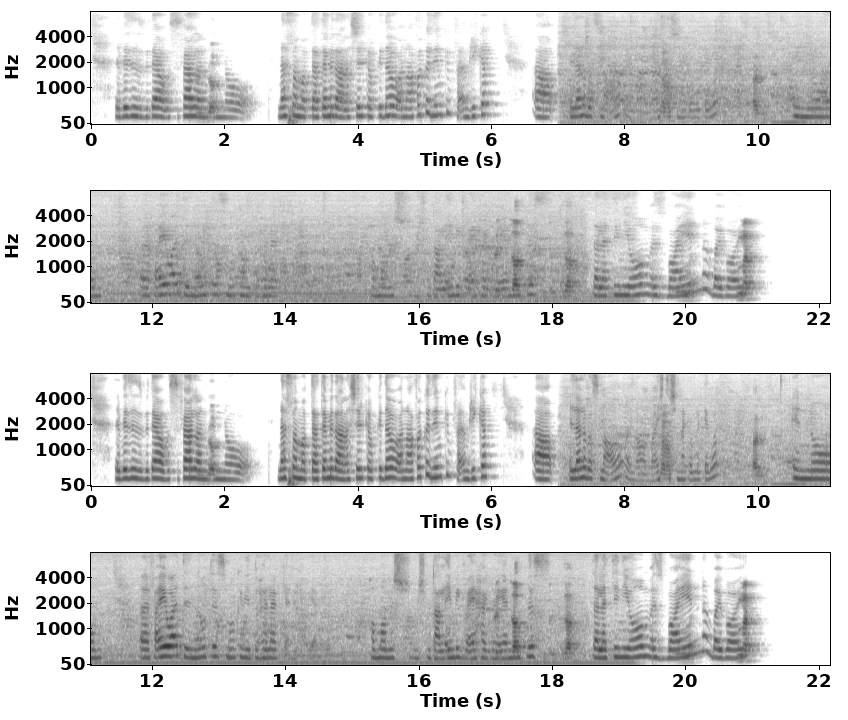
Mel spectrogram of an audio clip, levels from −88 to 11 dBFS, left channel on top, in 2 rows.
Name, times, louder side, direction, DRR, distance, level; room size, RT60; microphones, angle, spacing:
voice 1, 0.0-2.4 2.8-6.0 6.2-6.3 6.6-6.9 7.2-9.5 10.5-14.7 15.3-17.7 18.6-20.9, right 6 dB, 80° right, 0.4 m, -28 dB
sound 1, 7.0-18.5, left 3 dB, 45° left, 2.3 m, -39 dB
sound 2, 11.1-19.3, right 1 dB, 55° right, 1.3 m, -40 dB
voice 2, 17.1-17.5 18.0-18.4 19.8-20.1 20.8-20.9, right 3 dB, 25° right, 0.7 m, -28 dB
8.2 x 5.6 x 2.5 m
head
